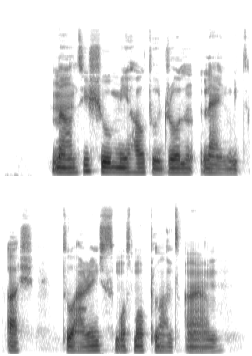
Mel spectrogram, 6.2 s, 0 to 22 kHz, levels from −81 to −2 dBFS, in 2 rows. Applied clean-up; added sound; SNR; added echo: neural mask model Resemble Enhance denoiser.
